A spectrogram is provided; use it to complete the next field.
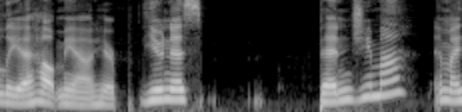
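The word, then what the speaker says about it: Younes Bendjima: name unis producer Lea help me out here unis been jima am I saying that right yeah you're saying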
